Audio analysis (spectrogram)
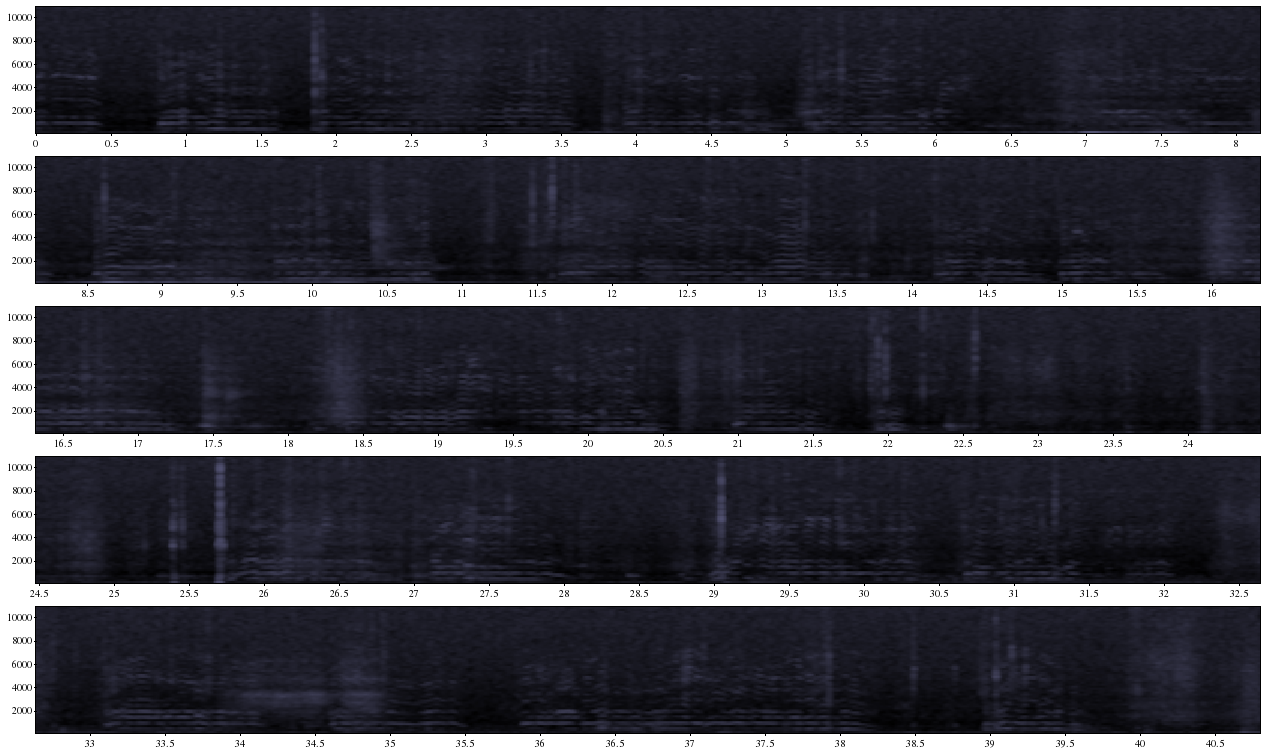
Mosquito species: Culex pipiens complex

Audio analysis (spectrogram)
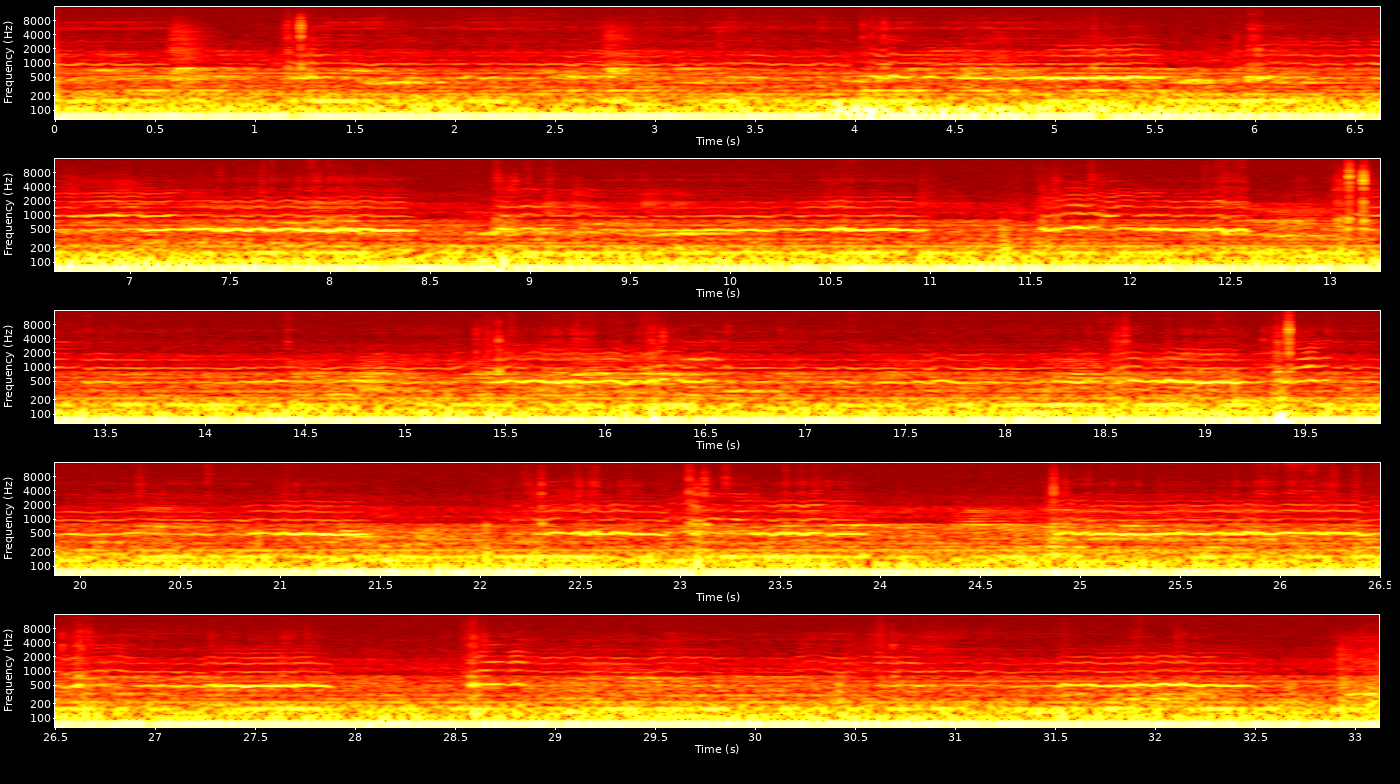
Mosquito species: Anopheles arabiensis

